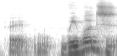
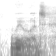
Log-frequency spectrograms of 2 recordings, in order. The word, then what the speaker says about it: Viwoods: Um, also coming uh will be uh Weiwoods is how they pronounce it. Uh, it's written Viwoods. Um, however, in doing a bunch of diving into their software, I'm pretty sure it actually is Weiwoods.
